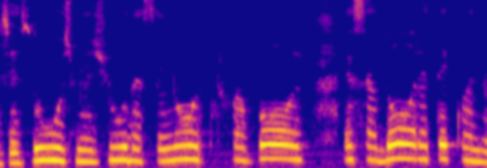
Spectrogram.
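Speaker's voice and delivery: mock, high, desperate screamed plea. Recalling nights of pain while others slept, retelling own desperate screaming. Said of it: "e eu estou lá a gritar".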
